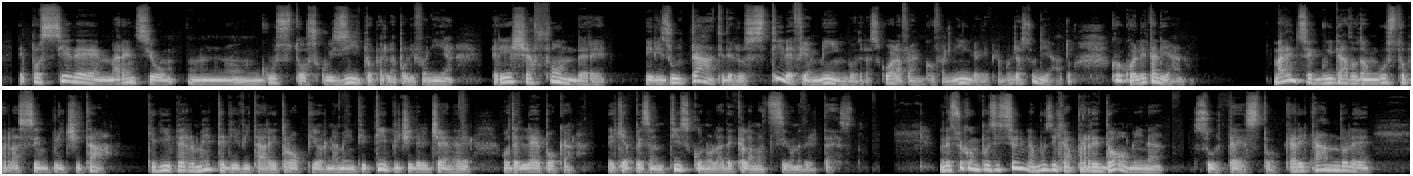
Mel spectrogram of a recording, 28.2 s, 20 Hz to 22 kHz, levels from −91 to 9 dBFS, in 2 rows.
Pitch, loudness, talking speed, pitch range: 130 Hz, -23 LUFS, 140 wpm, 110-165 Hz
